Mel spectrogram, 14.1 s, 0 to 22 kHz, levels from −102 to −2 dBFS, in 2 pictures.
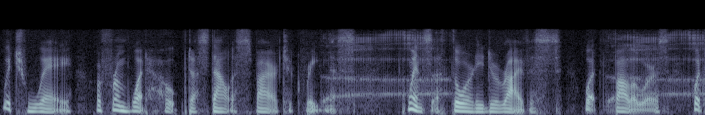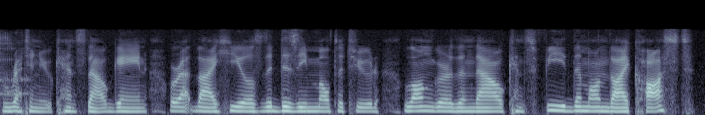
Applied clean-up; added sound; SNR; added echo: none; Burping, eructation; 19 dB; none.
